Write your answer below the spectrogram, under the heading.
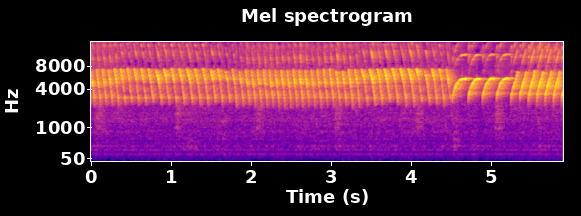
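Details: Canary singing played to make silent canaries sing: a continuous high, rapid buzzy trill for several seconds, then a switch to louder, bouncy down-slurred repeated notes.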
